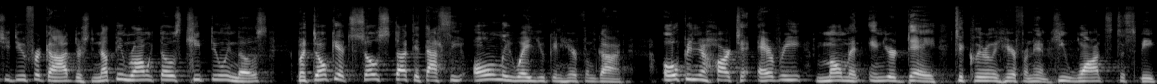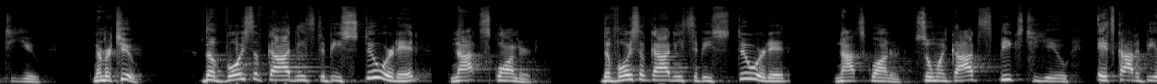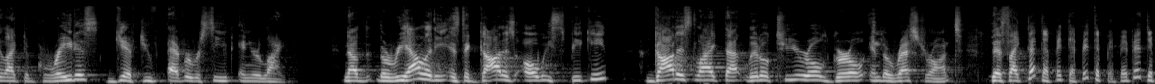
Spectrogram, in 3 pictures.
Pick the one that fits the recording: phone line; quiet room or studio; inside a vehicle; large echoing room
large echoing room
